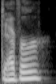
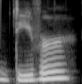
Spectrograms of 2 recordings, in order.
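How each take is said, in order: First: The first vowel is short, like 'eh'. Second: The first vowel is long, like 'ee'. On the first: This is the name's actual pronunciation. The speaker calls it right. "When it's Dever?" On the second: This is how someone else mispronounced the name. The speaker calls it wrong. "He's going to mispronounce her name. What does he say?"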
